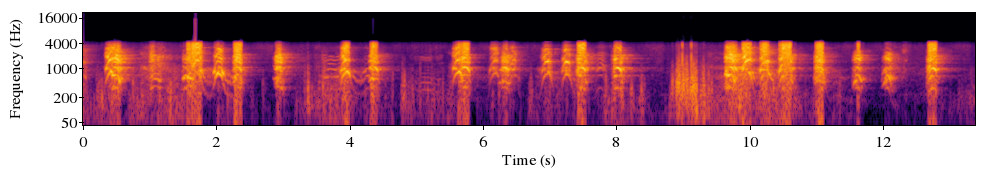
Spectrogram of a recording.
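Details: Playful barking from Teddy, a little Shih Tzu pup, aimed at the bigger dog next door; rapid high-pitched yaps in clusters over thirteen seconds, some harsher and noisier, with short quiet gaps between volleys.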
